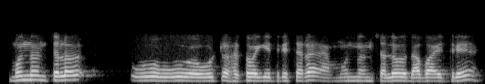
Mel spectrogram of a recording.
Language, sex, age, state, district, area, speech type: Kannada, male, 45-60, Karnataka, Belgaum, rural, conversation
